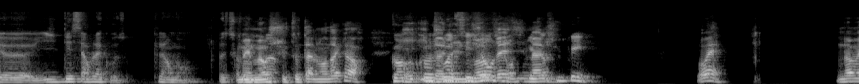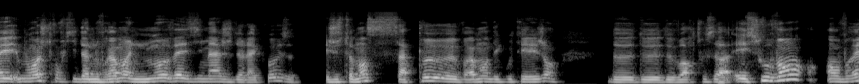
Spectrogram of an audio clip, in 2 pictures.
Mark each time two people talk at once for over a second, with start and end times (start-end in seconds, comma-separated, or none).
3.9-5.5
